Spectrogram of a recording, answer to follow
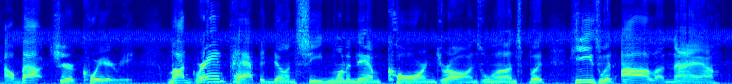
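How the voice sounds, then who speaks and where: A man voicing a suspicious, folksy hillbilly farmer with a rural Southern American accent in an animated cartoon game. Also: medium pitch, measured pace, few pauses, slight background noise. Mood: folksy, stubborn.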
